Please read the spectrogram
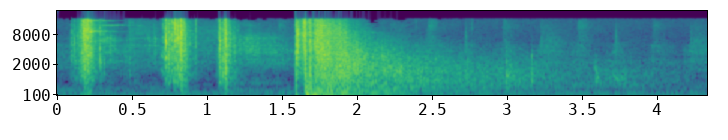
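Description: Three sharp gunshots in quick succession, then a much louder shot about a second and a half in, with a long echoing tail that fades over the next second and a half.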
